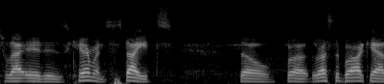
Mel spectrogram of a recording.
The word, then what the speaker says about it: Stites: I was made aware that that the entirety of this game I've been pronouncing Stites' last name Cities. I completely misread the roster, so I apologize for that.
